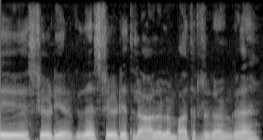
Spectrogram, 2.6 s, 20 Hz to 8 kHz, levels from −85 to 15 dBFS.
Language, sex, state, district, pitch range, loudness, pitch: Tamil, male, Tamil Nadu, Kanyakumari, 115-125 Hz, -14 LUFS, 120 Hz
